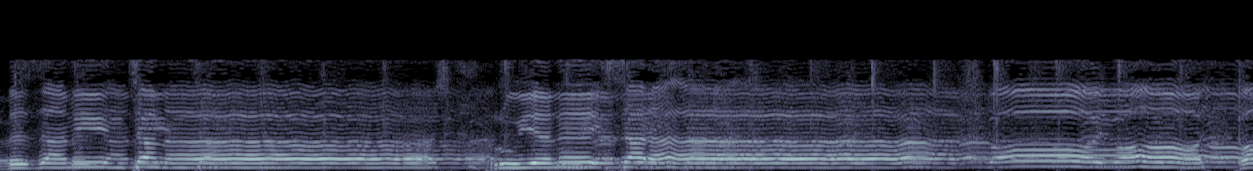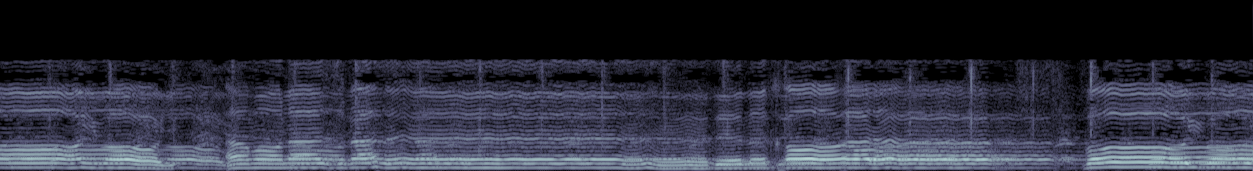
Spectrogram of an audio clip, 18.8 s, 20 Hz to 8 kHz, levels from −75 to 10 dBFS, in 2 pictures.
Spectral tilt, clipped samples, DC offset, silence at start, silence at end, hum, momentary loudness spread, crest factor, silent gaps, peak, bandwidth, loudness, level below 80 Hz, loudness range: -10 dB/octave; under 0.1%; under 0.1%; 0 s; 0 s; none; 8 LU; 14 dB; none; -2 dBFS; 5.4 kHz; -18 LUFS; -58 dBFS; 3 LU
